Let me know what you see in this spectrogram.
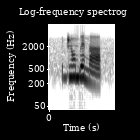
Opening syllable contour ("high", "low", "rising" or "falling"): high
